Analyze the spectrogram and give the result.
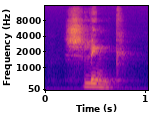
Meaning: inflection of slinken: 1. first-person singular present indicative 2. second-person singular present indicative 3. imperative
- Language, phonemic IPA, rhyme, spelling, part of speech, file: Dutch, /slɪŋk/, -ɪŋk, slink, verb, Nl-slink.ogg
